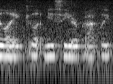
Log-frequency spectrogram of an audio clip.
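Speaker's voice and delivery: a scared whispered aside. Real, not acted. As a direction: hush it, no voice at all. Fearful about police seeing wound.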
